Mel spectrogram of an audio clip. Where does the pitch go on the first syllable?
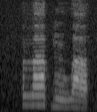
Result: high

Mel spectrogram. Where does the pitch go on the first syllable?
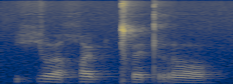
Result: falling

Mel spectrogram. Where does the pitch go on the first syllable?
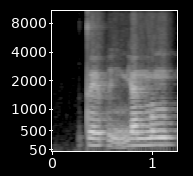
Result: high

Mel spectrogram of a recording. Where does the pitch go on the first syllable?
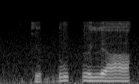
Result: low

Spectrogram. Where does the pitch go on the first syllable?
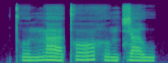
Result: low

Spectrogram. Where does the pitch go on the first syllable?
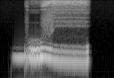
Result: high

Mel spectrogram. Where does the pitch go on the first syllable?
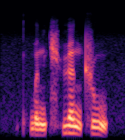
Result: rising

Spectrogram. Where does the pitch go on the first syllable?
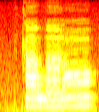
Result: low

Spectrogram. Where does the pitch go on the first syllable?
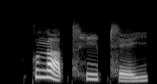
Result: high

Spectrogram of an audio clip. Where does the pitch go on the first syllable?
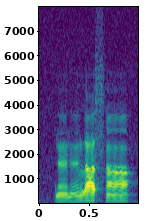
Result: low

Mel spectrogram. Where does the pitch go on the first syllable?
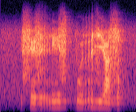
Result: low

